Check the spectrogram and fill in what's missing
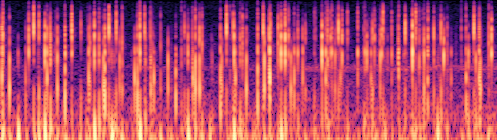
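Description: Long acrylic nails tap and scratch a small rectangular item wrapped in a lemon-print beeswax-coated fabric, held in both hands. A rapid stream of crisp, crackly taps and papery scratches sounds with bright highs and dry, short hits that stop without ringing.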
